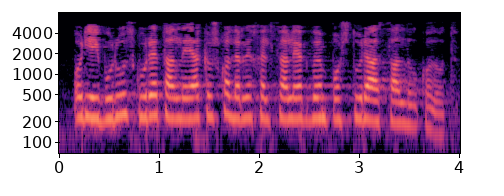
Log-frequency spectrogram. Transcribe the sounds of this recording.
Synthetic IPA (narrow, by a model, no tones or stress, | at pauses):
o̞ɾie̞jβuɾuzɡuɾe̞t̪ald̪e̞ake̞wsko̞ald̪e̞ɾð̞iʝelt͡sale̞akd̪ue̞mpo̞st̪uɾaːsald̪uko̞ðṵt̪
